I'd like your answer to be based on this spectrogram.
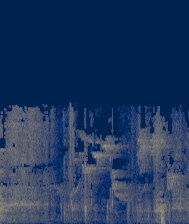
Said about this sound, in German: Wie schön, hier zwitschert es echt überall. Bin jetzt hier durchs Feld unterwegs gewesen.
